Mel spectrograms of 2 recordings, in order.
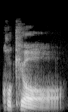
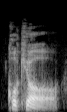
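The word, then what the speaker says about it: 故郷: 고향 발음은 고쿄. 고쿄.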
